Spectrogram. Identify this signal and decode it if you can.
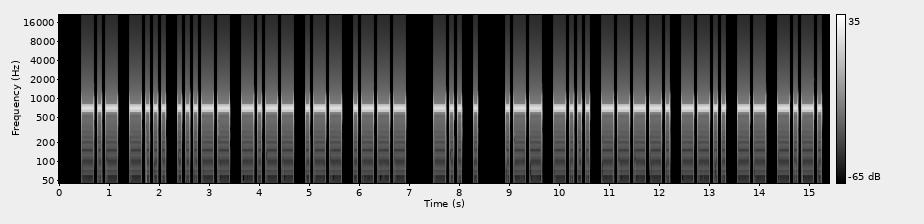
Morse code, heard as a keyed tone, about 14 wpm, 700 Hz. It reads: KB3YWJ DE WB9ZMC
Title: USA Callsign DE Callsign 15wpm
